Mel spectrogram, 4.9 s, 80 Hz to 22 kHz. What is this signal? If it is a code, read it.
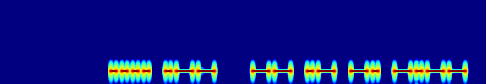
Morse code, heard as a keyed tone, about 22 wpm, 700 Hz. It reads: HW MANY
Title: Sentences from Top 400 Words and Abbreviations 22wpm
